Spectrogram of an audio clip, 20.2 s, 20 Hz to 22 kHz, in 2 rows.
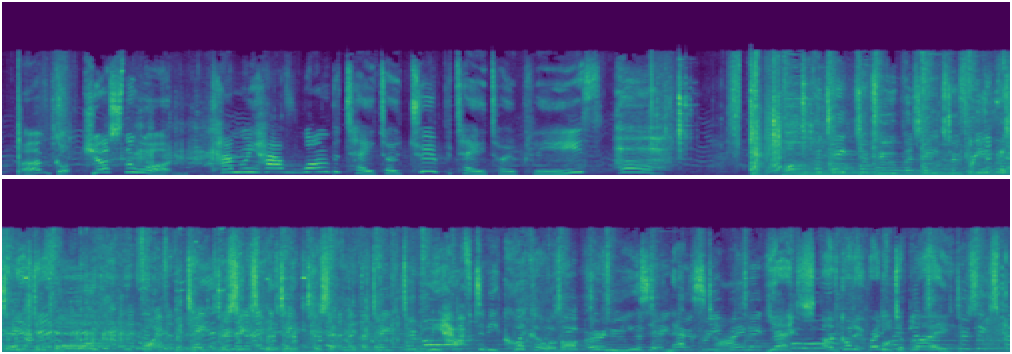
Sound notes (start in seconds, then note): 6.1 Belinda sighing; 9.7 laughter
